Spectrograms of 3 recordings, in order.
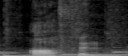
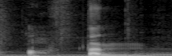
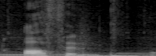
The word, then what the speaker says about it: often: kalau kalian bacanya gimana yang benar adalah cara bacanya adalah often Kebanyakan orang mungkin bacanya tuh often pakai huruf t tapi ternyata t-nya itu tidak perlu dibacakan teman-teman jadi yang perlu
